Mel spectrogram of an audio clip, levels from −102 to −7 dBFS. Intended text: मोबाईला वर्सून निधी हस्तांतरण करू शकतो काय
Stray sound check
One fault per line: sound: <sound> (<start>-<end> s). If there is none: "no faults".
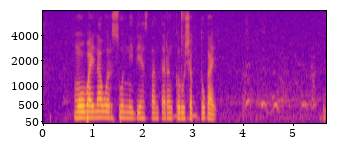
sound: bark (4.0-5.5 s)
